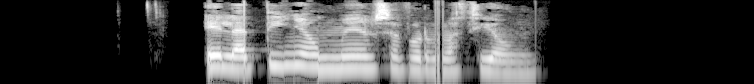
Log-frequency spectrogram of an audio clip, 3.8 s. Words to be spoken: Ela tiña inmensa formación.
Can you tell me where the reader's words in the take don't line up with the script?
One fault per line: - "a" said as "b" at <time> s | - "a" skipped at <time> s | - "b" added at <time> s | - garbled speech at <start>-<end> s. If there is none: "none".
none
